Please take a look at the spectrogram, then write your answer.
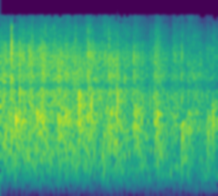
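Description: Audience at a Lenten hymn concert in a Vietnamese parish applauds a returning male singer, a steady, dense wash of clapping throughout with no pauses.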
